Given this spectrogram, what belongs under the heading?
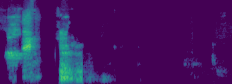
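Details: Patient shown in a neonatal tracheostomy care session: two harsh, grunting, high-pitched noisy breaths, then a pause and the start of another, inspiratory stridor from upper airway narrowing.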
